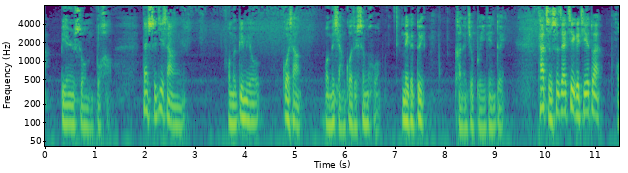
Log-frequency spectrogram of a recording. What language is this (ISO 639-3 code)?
zho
